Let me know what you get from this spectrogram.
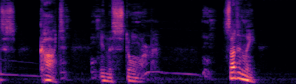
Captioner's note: dog howling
